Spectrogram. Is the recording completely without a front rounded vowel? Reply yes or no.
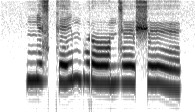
no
